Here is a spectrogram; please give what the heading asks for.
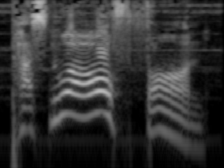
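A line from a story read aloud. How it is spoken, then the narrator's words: Calling after someone. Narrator (German): rief Gary Trappelford Adam hinterher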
